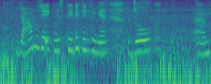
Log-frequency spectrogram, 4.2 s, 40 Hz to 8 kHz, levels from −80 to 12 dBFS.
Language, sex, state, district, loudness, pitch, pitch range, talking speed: Hindi, female, Bihar, West Champaran, -16 LUFS, 320 Hz, 285-340 Hz, 125 wpm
